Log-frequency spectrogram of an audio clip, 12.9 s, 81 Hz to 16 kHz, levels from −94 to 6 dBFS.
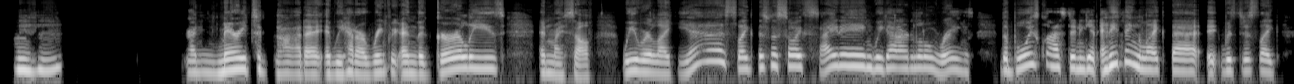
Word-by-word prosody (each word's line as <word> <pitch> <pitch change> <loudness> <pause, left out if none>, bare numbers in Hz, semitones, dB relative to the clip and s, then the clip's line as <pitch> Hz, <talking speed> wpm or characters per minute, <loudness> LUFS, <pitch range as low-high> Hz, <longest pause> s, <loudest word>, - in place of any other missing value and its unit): Mhm. 200 +1 +2 1.3
I'm 175 -1 -3
married 205 +2 +6
to 220 -6 -4
God, 160 0 -5
a 155 -1 +1
and 160 - 0
we 160 0 0
had 175 0 -1
our 150 -1 +2
ring 165 +3 0
for 180 - -4
and 165 -1 +1
the 160 - +4
girlies 220 +3 +3 0.3
and 170 -1 -2
myself, 145 -3 -3 0.3
we 185 +3 +2
were 180 -1 +3
like, 160 -2 -2
"Yes, 310 - -3
like, 215 -1 -2
this 235 +1 -2
was 260 -2 0
so 255 0 +1
exciting. 245 +2 +2
We 220 0 +2
got 230 0 -1
our 225 - -3
little 225 -1 -1
rings." 180 +1 -3 0.3
The 200 - 0
boys 240 +9 +1
class 250 -4 -2
didn't 225 -2 +3
get 220 -3 +4
anything 285 - +4
like 205 -3 +1
that. 185 -2 0
It 165 - -4
was 190 +1 -1
just 190 0 -7
like 175 -3 -3
195 Hz, 200 wpm, -20 LUFS, 170-230 Hz, 1.3 s, married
